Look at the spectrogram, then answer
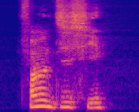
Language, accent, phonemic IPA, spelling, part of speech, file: French, Canada, /fɑ̃.di.sje/, fendissiez, verb, LL-Q150 (fra)-fendissiez.wav
- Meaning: second-person plural imperfect subjunctive of fendre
